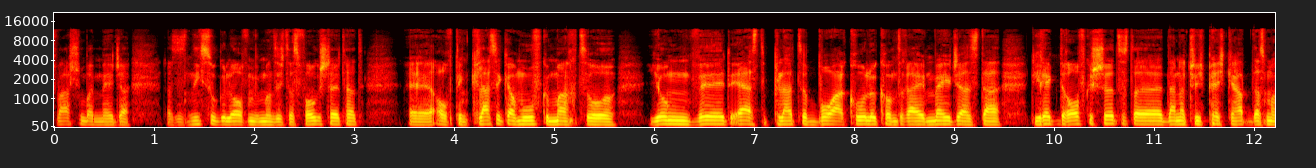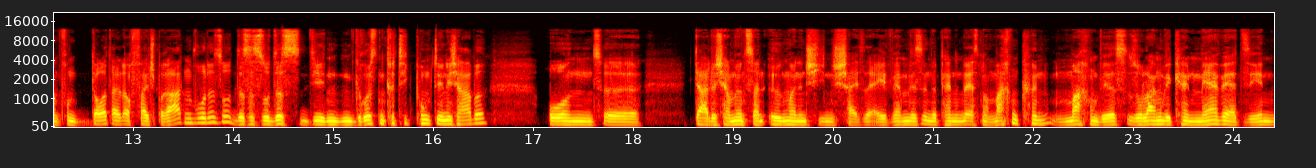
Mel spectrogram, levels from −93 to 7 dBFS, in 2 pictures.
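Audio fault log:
0.05–2.42 s, automatic gain rising: the level control decided the input was too quiet and pushed it up by about 8 dB, so voice and background swell together until "vorgestellt hat".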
